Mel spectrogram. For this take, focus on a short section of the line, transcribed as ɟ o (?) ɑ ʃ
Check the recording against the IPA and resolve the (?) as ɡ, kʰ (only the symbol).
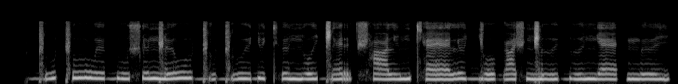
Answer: ɡ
